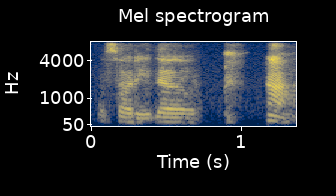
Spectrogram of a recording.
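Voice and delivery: ordinary delivery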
